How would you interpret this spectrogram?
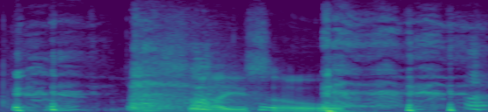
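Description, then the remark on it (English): A person coughs and sputters repeatedly, harsh choking coughs with throat-clearing bursts, after a piece of chili went down the wrong pipe. “I had a piece of fucking chili going on the wrong tube.”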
